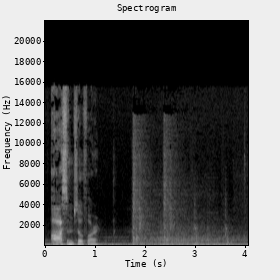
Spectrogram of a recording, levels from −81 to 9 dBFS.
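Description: At 2.27 s a doubled audio track appears and runs to the end. A second, full-band copy trails the original by about 0.7 s, at roughly the same level. It enters abruptly, with no decay or room colour. A second capture path running late is the likely cause.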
